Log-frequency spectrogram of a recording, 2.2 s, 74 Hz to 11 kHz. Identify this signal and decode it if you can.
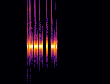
Morse code, heard as a keyed tone, about 49 wpm, 700 Hz. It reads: JEN
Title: USA Common Names - Max 5 Letters - 50wpm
